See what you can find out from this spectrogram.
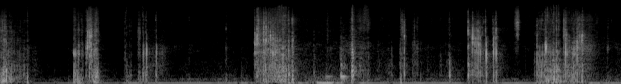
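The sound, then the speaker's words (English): A deck of playing cards being reshuffled during a game after a Joker was drawn, with several quick riffling bursts and soft slaps separated by brief pauses, no voices. “Oh, actually, I need to reshuffle because the Joker was drawn. So let's go ahead and get that shuffle on.”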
